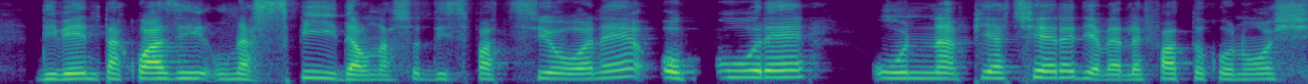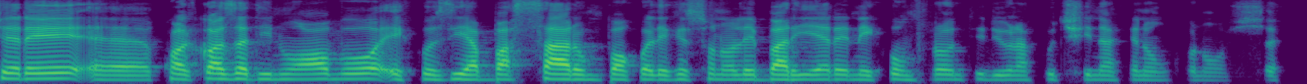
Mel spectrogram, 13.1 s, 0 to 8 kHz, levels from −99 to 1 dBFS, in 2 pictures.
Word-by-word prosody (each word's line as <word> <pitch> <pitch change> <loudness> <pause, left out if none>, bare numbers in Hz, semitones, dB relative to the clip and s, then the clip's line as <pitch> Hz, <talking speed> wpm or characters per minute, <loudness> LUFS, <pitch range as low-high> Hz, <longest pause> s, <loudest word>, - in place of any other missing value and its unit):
diventa 185 +2 +2
quasi 200 0 +5
una 180 0 -1
sfida, 200 -4 0
una 165 0 -5
soddisfazione, 190 +6 -2
oppure 240 +3 +2 0.3
un 205 -1 +1
piacere 225 +2 +2
di 215 - -1
averle 175 0 -1
fatto 190 +3 -1
conoscere, 190 -2 0
uhm, - - -27
qualcosa 185 +2 +2
di 180 0 -6
nuovo, 185 +1 0
e 170 -3 -4
così 175 0 -4
abbassare 175 +1 +4
un 165 -2 -6
po' 170 0 -1
quelle 165 -1 -3
che 170 - -7
sono 170 0 -8
le 170 -1 -4
barriere 170 +1 +1
nei 160 -2 -6
confronti 170 +1 -9
di 160 - -10
una 160 -1 -8
cucina 160 -1 -10
che 160 - -15
non 150 -2 -13
conosce? 140 -2 -19
180 Hz, 160 wpm, -25 LUFS, 170-200 Hz, 0.3 s, quasi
